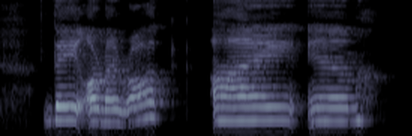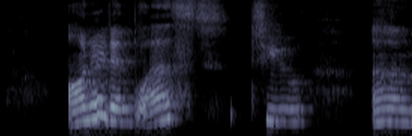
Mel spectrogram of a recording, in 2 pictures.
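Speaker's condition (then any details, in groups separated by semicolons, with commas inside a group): Cerebral palsy; stroke at birth, premature, spasticity, fine motor and transfer difficulty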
